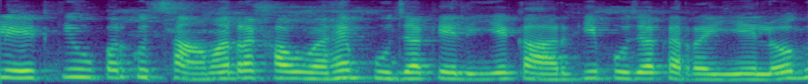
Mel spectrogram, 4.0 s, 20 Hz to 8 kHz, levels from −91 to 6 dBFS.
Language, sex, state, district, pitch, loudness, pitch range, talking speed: Hindi, female, Odisha, Malkangiri, 230 Hz, -16 LUFS, 215-255 Hz, 280 wpm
